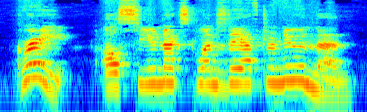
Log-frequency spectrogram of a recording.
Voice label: phone formal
